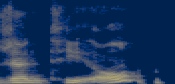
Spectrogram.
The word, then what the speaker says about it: genteel: This word here is pronounced genteel.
